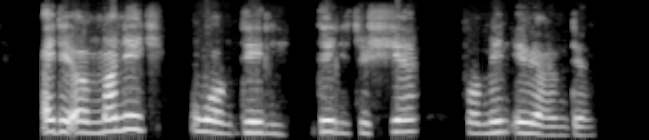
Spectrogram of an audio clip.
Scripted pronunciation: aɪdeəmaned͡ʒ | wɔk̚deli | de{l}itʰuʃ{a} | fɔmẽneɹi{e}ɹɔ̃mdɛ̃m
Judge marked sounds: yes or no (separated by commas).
yes, no, no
